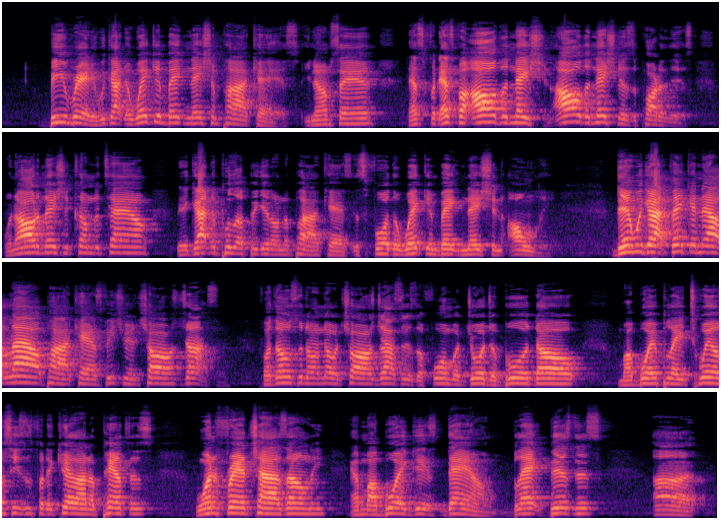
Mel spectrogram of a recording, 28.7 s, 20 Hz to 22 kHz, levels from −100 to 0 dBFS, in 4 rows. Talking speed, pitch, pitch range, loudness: 205 wpm, 165 Hz, 155-185 Hz, -24 LUFS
